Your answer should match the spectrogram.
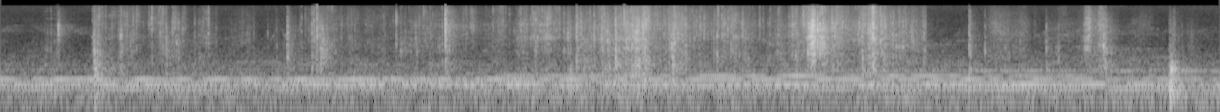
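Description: Soft background music with steady held tones, overlaid by the scrapes and clicks of a cardboard product box being cut open with a knife and its inner box slid out, with two sharp knocks about four seconds in and near the end.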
